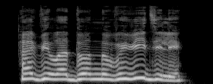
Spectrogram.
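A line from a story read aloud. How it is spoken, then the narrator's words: Short laugh. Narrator (Russian): хохотнул Акаций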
